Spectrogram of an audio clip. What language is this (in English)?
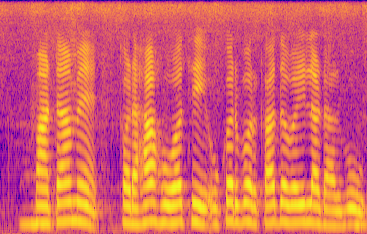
Chhattisgarhi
